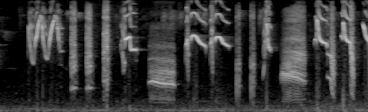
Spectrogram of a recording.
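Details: Nias hill myna lure song for drawing other hill mynas: quick zigzag whistles, sharp clicks, a long harsh buzzing squawk and loud ringing downslurred whistles, delivered in irregular bursts.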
